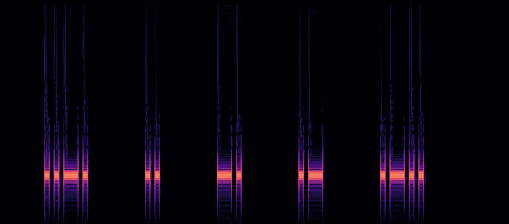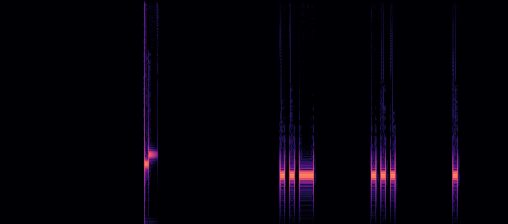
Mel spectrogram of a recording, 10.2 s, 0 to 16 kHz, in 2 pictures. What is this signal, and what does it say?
Morse code, heard as a keyed tone, about 25 wpm, spaced as for 12 wpm, 700 Hz. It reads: FINAL USE
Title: 4x Character Spacing - Top 500 Words - 25wpm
